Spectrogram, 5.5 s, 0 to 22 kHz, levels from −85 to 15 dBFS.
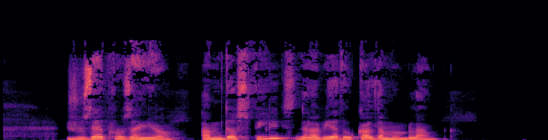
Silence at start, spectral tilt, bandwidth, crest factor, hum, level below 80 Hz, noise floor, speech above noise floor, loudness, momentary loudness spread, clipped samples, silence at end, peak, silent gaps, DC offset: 0.65 s; -5 dB/octave; 16 kHz; 16 dB; none; -58 dBFS; -78 dBFS; 60 dB; -18 LUFS; 10 LU; under 0.1%; 1.1 s; -2 dBFS; none; under 0.1%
